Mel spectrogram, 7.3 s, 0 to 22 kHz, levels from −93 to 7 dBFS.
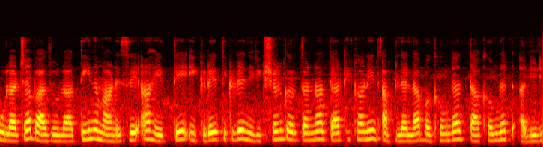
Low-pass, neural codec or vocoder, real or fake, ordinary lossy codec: none; none; real; none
